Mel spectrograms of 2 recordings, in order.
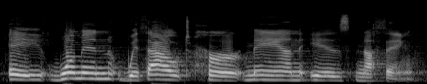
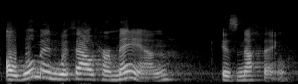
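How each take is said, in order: First: It is read flatly with no pauses. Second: It is read with pauses breaking the phrases. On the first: The sentence has no punctuation yet. "completely without punctuation or inflection" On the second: Commas have been added to the sentence. "places commas such that the sentence reads"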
